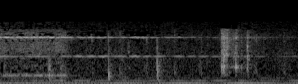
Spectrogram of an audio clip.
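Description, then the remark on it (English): A telephone bell in Harry's Diner rings steadily and fairly loud for the whole stretch, a bright metallic trill with a few clattering knocks over it and no one speaking. “Don't touch that phone. Hey, you. Me? Yeah, answer it.”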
